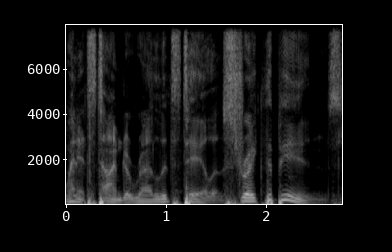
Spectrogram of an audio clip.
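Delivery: corny, overplayed, cheesy, hammy delivery. Commenting on bowling footage with a co-host, in a cheesy voice. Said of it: "That's my cheesy voice".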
